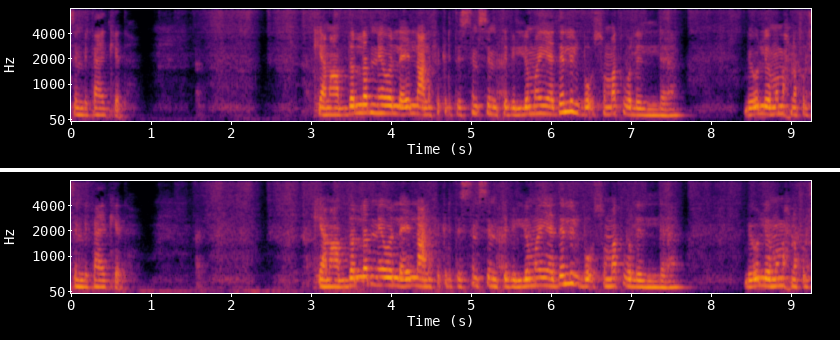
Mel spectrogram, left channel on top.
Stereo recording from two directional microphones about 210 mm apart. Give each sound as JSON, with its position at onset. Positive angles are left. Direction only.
{"t": 0.0, "sound": "speech", "side_deg": 45}
{"t": 3.1, "sound": "speech", "side_deg": 45}
{"t": 8.5, "sound": "speech", "side_deg": 45}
